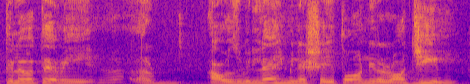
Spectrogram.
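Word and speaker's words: الرجيم: কেমন আউজুবিল্লাহি মিনাশ শাইতানির রাজিম বিসমিল্লাহির রাহমানির রাহিম তোমার তেলাওয়াতে আমি আউজুবিল্লাহি মিনাশ শাইতানির রাজিম জিমটা শক্ত পাইনি রজিম বলো দেখি রজিম আমি রচিম চিম শুনেছি রজিম রজিম বিসমিল্লাহ পড়ো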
